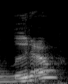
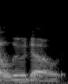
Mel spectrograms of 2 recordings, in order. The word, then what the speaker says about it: Ludo: I'm really curious uh top middle Ludo is how you pronounce it yeah Ludo it was a band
